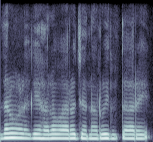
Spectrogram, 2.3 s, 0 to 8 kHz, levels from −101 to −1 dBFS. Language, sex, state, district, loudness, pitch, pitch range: Kannada, female, Karnataka, Bidar, -15 LUFS, 235 Hz, 225-235 Hz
